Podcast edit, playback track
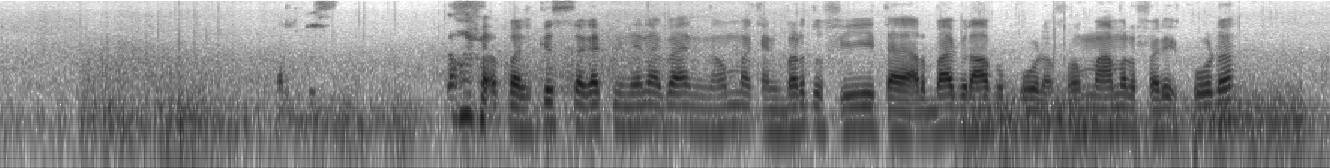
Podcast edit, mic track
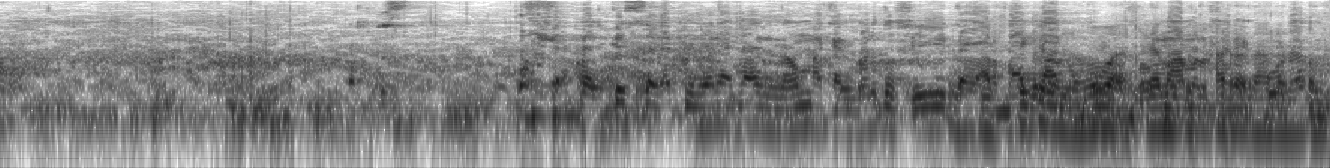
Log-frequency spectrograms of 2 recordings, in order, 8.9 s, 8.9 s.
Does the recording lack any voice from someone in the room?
No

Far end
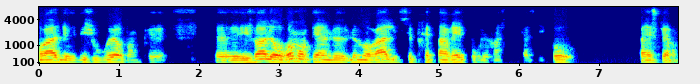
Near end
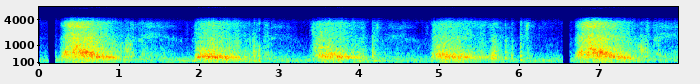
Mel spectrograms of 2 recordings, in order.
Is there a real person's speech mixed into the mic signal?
No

